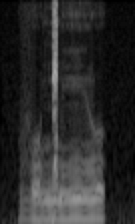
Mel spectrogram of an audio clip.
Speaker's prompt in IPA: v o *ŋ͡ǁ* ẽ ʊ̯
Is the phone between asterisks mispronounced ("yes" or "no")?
no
